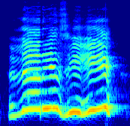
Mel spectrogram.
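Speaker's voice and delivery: very high, loud, stretched demand; snapping witch. A narrator's reading. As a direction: screech the question in irritation. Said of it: "snapped the Grand High Witch".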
